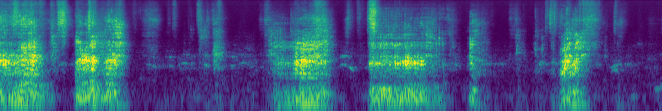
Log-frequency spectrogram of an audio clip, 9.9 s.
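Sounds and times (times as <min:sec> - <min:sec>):
two pit bulls growling and snarling while fighting: 0:00.0 - 0:01.9, 0:04.0 - 0:05.0, 0:05.6 - 0:07.3.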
